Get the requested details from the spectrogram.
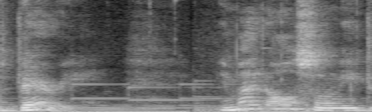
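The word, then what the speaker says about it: Barre: hugee l-e-g-a-r-e is Legree b-a-r-r-e is very you might also need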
